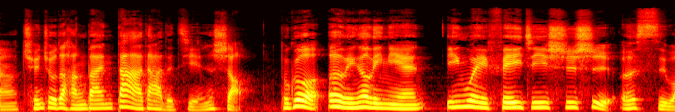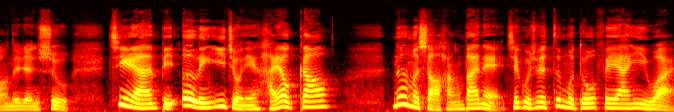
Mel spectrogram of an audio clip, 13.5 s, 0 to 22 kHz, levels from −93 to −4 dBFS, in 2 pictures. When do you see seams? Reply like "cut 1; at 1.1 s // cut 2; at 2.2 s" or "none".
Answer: none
